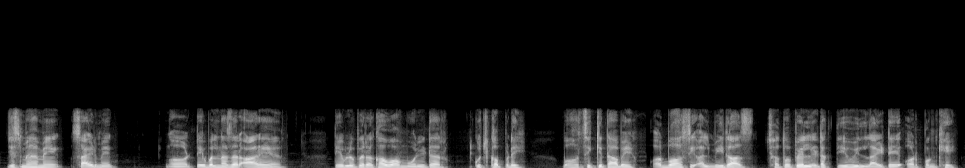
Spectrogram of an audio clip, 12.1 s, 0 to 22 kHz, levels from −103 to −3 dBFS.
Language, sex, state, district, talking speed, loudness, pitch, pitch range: Hindi, male, Andhra Pradesh, Guntur, 150 wpm, -21 LUFS, 150 Hz, 135-160 Hz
